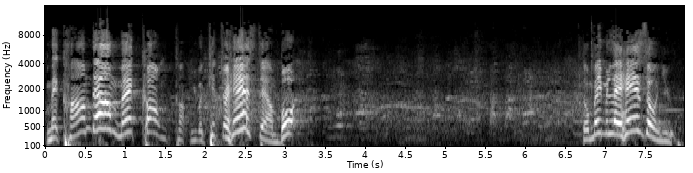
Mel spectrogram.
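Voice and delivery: loud, high, laughing yell to calm down; half-joking shout with a threat underneath; forceful warning. Retold or imitated. Pastor shouting at the man who's about to punch him. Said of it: "I was like".

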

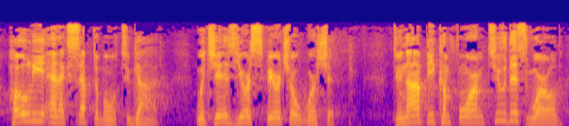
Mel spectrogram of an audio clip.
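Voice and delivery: slow, measured read-aloud; scripture reading. Acted. Preacher leading the congregation in reading together, scripture reading. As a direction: read it out deliberately for everyone to follow.

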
